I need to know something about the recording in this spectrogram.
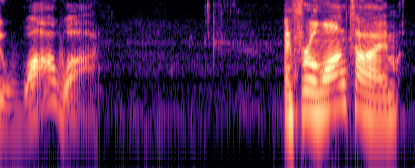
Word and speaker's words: Wawa: say wah wah right if you put any consonant in front of AWA you're gonna get a sound that rhymes with tawa not not tawa not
